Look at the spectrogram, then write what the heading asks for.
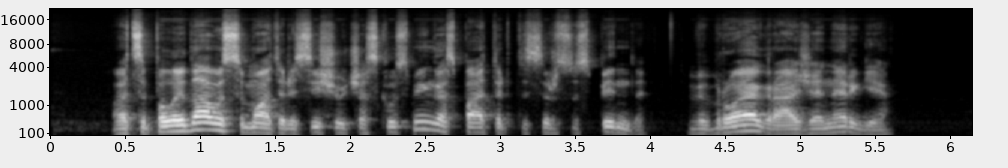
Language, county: Lithuanian, Vilnius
